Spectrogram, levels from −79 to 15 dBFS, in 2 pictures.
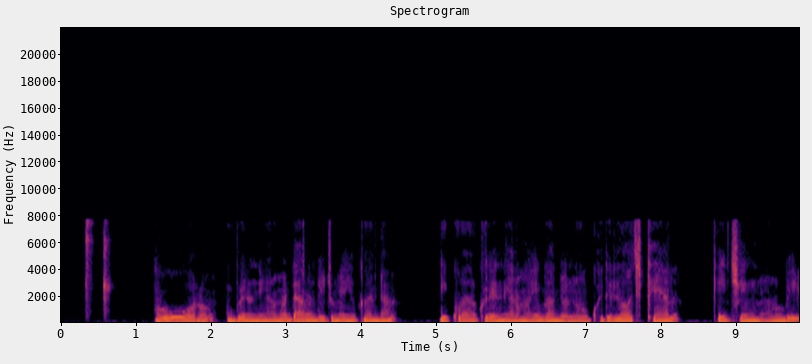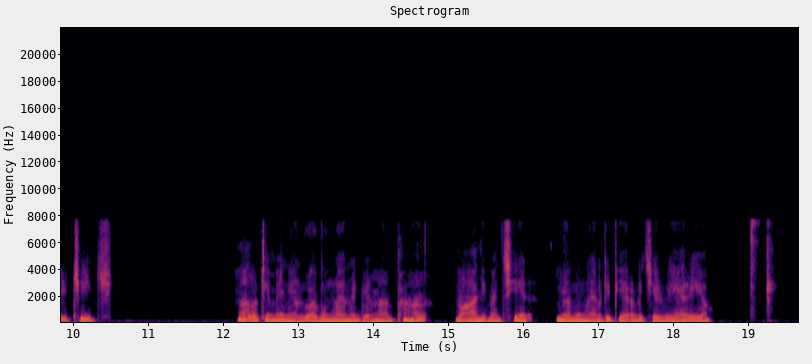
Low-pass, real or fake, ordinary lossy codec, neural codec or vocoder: none; fake; none; codec, 16 kHz, 2 kbps, FreqCodec, smaller model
